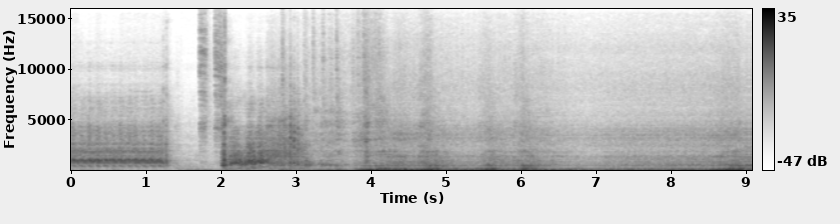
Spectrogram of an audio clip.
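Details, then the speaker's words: 1960s Chevy V8 muscle car first start after many years sitting, old fuel drained, fresh 91 octane with Sea Foam added: brief cranking, a pause, then catches and settles into a lumpy, deep, steady idle; distributor still to be tightened. "then we need to tighten down this distributor good it sounds like a hot rod so"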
